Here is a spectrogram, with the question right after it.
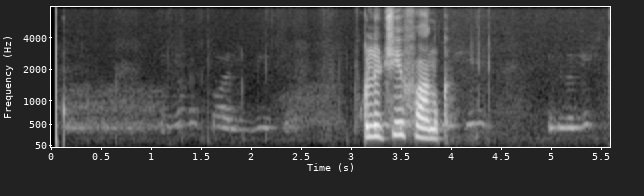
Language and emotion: Russian, neutral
